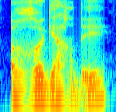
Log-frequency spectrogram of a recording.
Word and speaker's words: regardées: Remember that we don't pronounce them, so you will get phonetically regarder, and then here the same form, regarder. Okay, so you don't pronounce anything after your E, but still you should write them if you want to write correctly.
